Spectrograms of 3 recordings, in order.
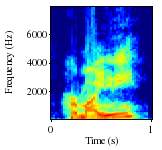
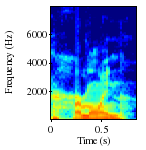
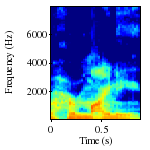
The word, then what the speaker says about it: Hermione: the movies came out if everyone pronounced it hermoine i think they did i remember hearing something about that and then the movie said everybody straight but something about the name hermione sounds it strikes me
